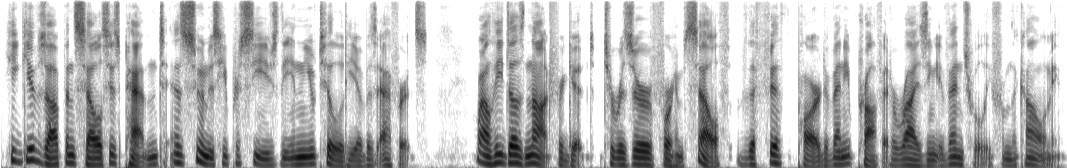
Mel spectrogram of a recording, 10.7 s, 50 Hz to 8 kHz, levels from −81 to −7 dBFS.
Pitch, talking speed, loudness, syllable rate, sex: 115 Hz, 210 wpm, -20 LUFS, 6.1 syllables/s, male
